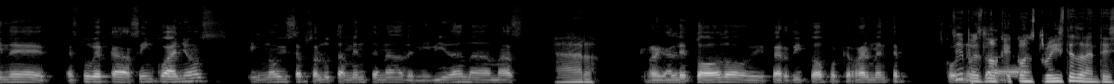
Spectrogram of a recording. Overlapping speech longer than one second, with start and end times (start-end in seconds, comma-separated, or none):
none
